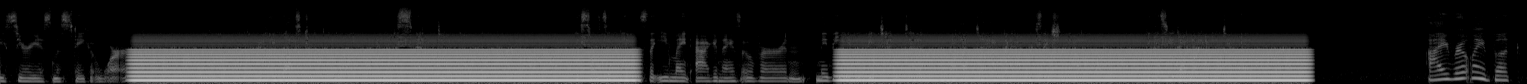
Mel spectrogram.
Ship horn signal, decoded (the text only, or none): 2 long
